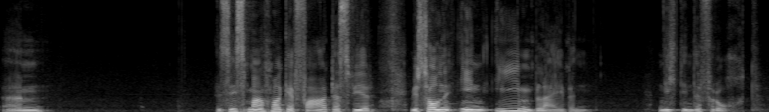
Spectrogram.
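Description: A man preaching a sermon to a congregation, repeating key words and swinging between loud, stressed phrases and soft drops. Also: on the high side, animated, takes it slowly, long pauses.

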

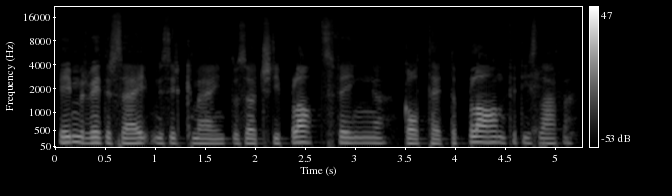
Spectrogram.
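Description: A man preaching a sermon, earnest, speaking straight to his congregation and slowing on key phrases. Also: fairly high pitch, little pitch movement, darkish tone, no echo. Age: adult with a child.

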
